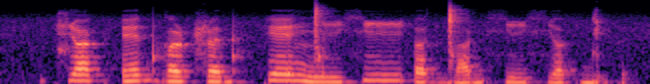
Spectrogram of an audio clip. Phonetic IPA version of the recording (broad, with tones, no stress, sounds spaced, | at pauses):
t͡ɕ œː˨ k ʔ e˨˦ d ɡ œ˨ ʈ͡ʂ ɘ˨ d kː eː˦ ŋ͡ǀ i˨ ç iː˦ ʔ ə˨ ɡ͡ǀ ɐ˨ ɡ ç i˨ ç əː˨ k ɟ ɘ˨ k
